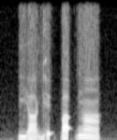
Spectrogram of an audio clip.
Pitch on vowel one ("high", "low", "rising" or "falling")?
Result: low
